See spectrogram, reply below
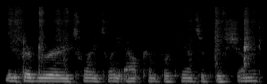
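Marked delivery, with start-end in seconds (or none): none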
